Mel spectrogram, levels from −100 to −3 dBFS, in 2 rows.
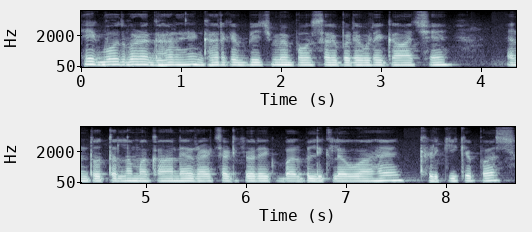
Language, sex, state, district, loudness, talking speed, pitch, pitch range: Hindi, male, Uttarakhand, Tehri Garhwal, -14 LUFS, 220 wpm, 125 Hz, 125-135 Hz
